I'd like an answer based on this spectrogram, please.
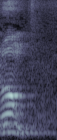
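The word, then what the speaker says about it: wrong: है ये उसके बाद स्पेलिंग बोलो र रंग डब्लू आर ओ एन जी बेटा ढंग से लिखा कर डब्लू आर ओ एन जी रंग फिर कॉक और कंट्री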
